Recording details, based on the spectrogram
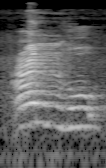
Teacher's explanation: ada no sukun bertemu dengan huruf H dibaca dengan jelas disebut dengan izhar halqi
